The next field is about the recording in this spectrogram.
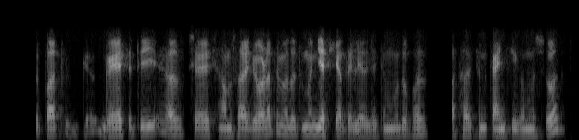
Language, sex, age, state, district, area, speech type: Kashmiri, male, 18-30, Jammu and Kashmir, Anantnag, rural, conversation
